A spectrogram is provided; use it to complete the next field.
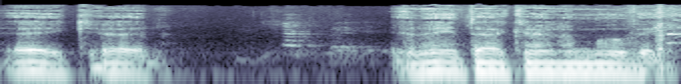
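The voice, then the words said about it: Harrison Ford impression. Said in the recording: “Mark Hamill can do a pretty good Harrison Ford impression”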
